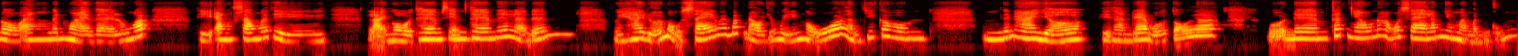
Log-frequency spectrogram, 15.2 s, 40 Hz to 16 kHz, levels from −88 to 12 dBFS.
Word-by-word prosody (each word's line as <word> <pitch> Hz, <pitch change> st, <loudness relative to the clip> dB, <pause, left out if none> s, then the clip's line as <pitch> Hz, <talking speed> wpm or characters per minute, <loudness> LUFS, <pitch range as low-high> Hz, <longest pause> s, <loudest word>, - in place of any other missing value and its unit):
đồ 220 Hz, -4 st, +1 dB
ăn 240 Hz, -, 0 dB, 0.2 s
bên 250 Hz, +1 st, -3 dB
ngoài 195 Hz, -6 st, +1 dB
về 190 Hz, -2 st, -2 dB
luôn 220 Hz, +7 st, -5 dB
á. 340 Hz, +4 st, +7 dB, 0.5 s
Thì 220 Hz, -, -4 dB
ăn 240 Hz, 0 st, +2 dB
xong 245 Hz, 0 st, +3 dB
á 285 Hz, -, -1 dB
thì 205 Hz, -9 st, -3 dB, 0.6 s
lại -, -, +4 dB
ngồi 205 Hz, -2 st, 0 dB
thêm, 245 Hz, 0 st, +2 dB
xem 255 Hz, 0 st, 0 dB
thêm, 265 Hz, -1 st, +1 dB
thế 310 Hz, +3 st, 0 dB
là 285 Hz, -6 st, 0 dB
đến 275 Hz, +6 st, -2 dB, 0.6 s
12:30-1:00 255 Hz, +8 st, 0 dB
sáng 255 Hz, +6 st, +4 dB
mới 400 Hz, 0 st, -1 dB
bắt 445 Hz, +1 st, -1 dB
đầu 195 Hz, -1 st, 0 dB
chuẩn 245 Hz, -, -7 dB
bị 210 Hz, -, -3 dB
đi 210 Hz, -, -7 dB
ngủ 250 Hz, +2 st, 0 dB
á, 365 Hz, +3 st, +8 dB
thậm -, -, -3 dB
chí 290 Hz, +5 st, -8 dB
có 340 Hz, +1 st, +1 dB
hôm, 275 Hz, -4 st, -2 dB, 0.8 s
ừm, 245 Hz, -1 st, -2 dB
đến 285 Hz, +5 st, -1 dB
2:00 240 Hz, -7 st, +3 dB, 0.2 s
thì -, -, -6 dB
thành 215 Hz, -2 st, -4 dB
ra 240 Hz, +1 st, +4 dB
bữa 195 Hz, -1 st, -4 dB
tối 335 Hz, -, 0 dB
á, 355 Hz, +1 st, +4 dB, 0.5 s
bữa -, -, -1 dB
đêm 265 Hz, 0 st, 0 dB
cách 355 Hz, +3 st, -1 dB
nhau 280 Hz, -2 st, -1 dB
nó 350 Hz, -, -4 dB
hổng 350 Hz, -, -3 dB
có -, -, -2 dB
xa 270 Hz, -4 st, +4 dB
lắm 275 Hz, +5 st, -1 dB
nhưng 285 Hz, -4 st, -2 dB
mà 225 Hz, -4 st, -1 dB
mình 185 Hz, -1 st, -9 dB
cũng 290 Hz, +8 st, -11 dB
255 Hz, 220 wpm, -24 LUFS, 230-290 Hz, 0.8 s, á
